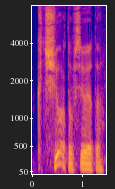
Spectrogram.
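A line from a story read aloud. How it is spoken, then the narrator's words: Gloomy grumble. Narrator (Russian): мрачно проворчал Блер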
